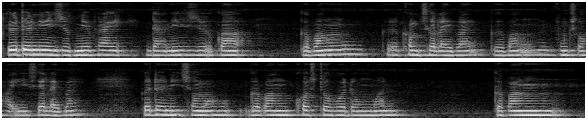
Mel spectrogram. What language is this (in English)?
Bodo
